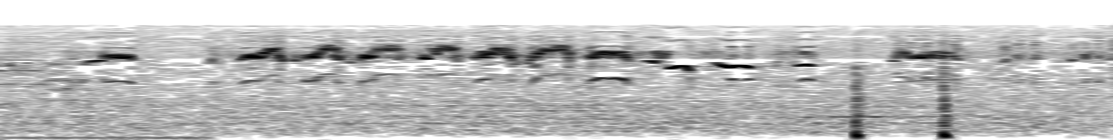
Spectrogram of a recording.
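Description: A small bird chirping in a quick regular series, about four short high chirps a second, over a faint hiss. Two short clicks follow about four seconds in.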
